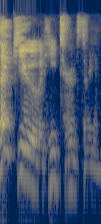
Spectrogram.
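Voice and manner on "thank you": very loud, big shouted call-out. Retelling calling out to an actor on stage: retelling a yell. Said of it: "So I yell".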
